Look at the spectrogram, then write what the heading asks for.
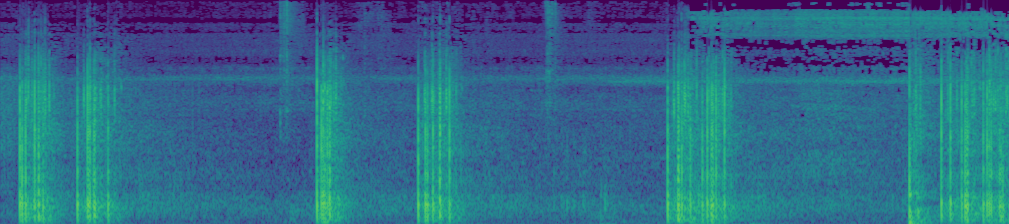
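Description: Aerial firework shells bursting in a string of booms, some in quick pairs, each breaking into a rapid crackle.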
